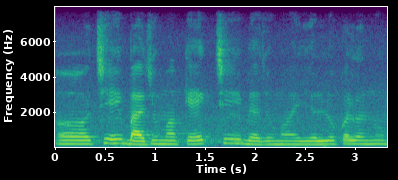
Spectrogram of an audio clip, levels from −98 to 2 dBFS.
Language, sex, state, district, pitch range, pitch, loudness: Gujarati, female, Gujarat, Gandhinagar, 185-205 Hz, 200 Hz, -18 LUFS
